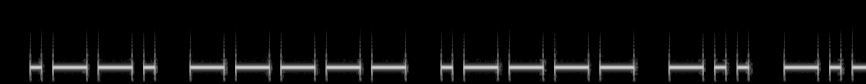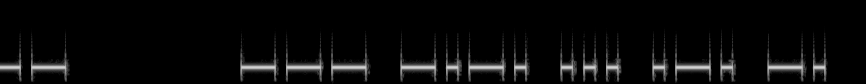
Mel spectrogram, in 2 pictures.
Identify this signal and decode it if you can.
Morse code, heard as a keyed tone, about 10 wpm, 800 Hz. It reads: P01DY OCSRN
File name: LEZIONI / 8 YJ45 / 8 Y 10wpm 2615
